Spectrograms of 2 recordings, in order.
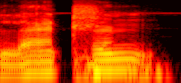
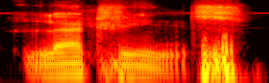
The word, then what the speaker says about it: latrine: latrine is l-a-t-r-i-n-e okay in india for a long time people called it a lateran and even in trains the laboratories were called latrines but the actual pronunciation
